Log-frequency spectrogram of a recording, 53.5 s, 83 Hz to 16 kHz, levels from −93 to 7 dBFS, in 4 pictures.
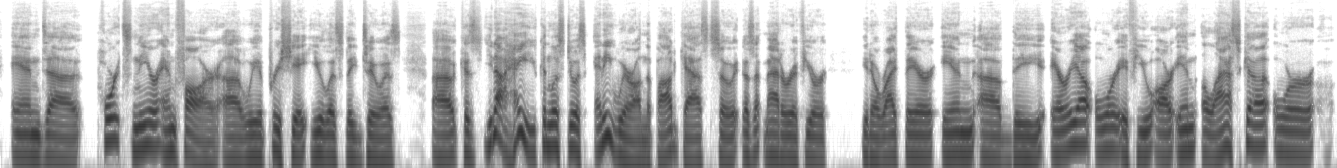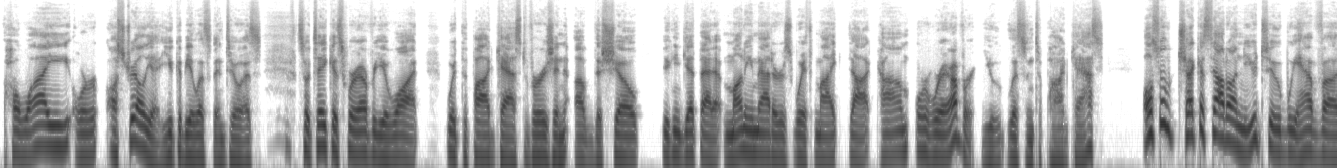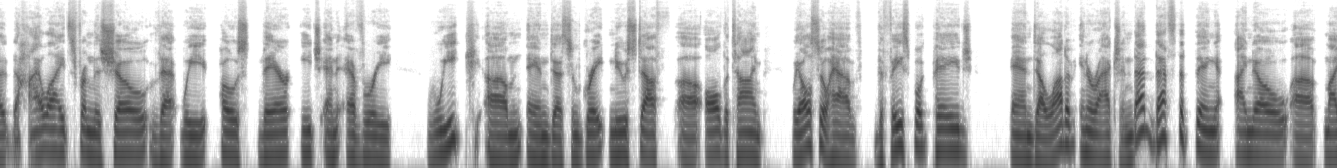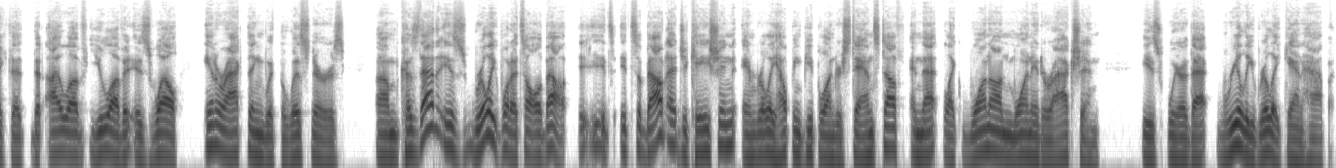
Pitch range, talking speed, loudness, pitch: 115-135 Hz, 200 wpm, -23 LUFS, 120 Hz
